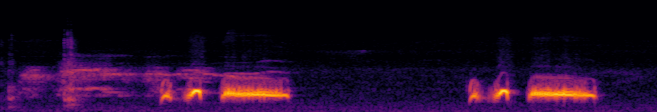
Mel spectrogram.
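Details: A spotted dove phrase in the 'gáy thúc' and 'gáy gọi' styles, the double call also known as 'hai hậu'. Two quick short coos and a long drawn coo come twice, about two seconds apart, after a soft lead-in.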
